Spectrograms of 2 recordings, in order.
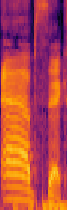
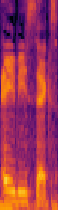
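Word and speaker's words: AB6IX: of you are thinking it's AB six because they got those chocolate six-pack ABS wink wink but nope it's a B 6 and I don't know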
